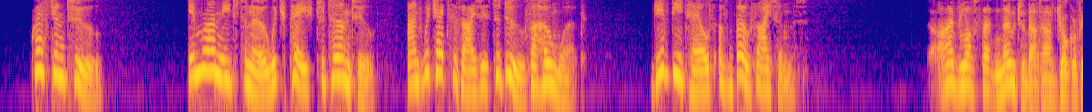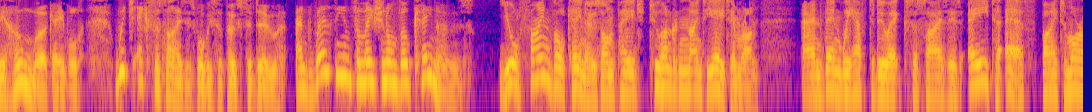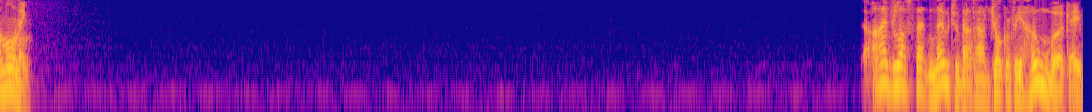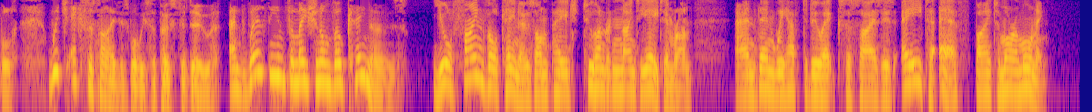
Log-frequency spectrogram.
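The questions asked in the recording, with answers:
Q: Imran needs to know which page to turn to and which exercises to do for homework.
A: Page 298; exercises A to F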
